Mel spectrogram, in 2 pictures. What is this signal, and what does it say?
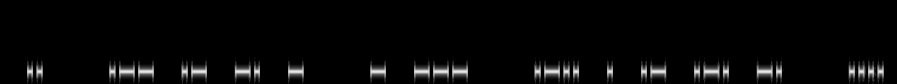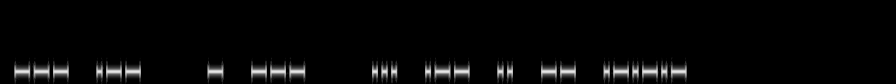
Morse code, heard as a keyed tone, about 25 wpm, spaced as for 18 wpm, 600 Hz. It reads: I WANT TO LEARN HOW TO SWIM.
